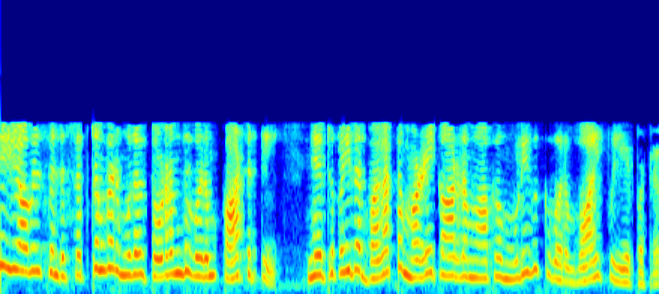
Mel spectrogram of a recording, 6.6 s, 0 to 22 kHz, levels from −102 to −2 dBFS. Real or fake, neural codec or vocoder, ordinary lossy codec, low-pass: fake; codec, 16 kHz, 2 kbps, FreqCodec, larger model; AAC, 16 kbps; 7.2 kHz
